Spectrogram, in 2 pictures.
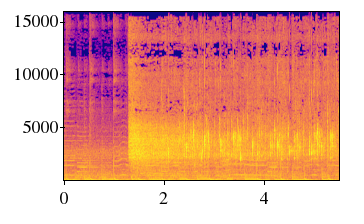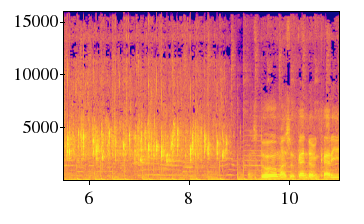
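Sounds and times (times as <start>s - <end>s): spice paste sizzling in oil: 1.3s - 9.0s.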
